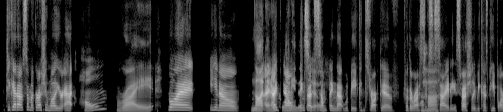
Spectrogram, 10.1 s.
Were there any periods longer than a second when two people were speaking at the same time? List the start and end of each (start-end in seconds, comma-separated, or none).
5.2-6.5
